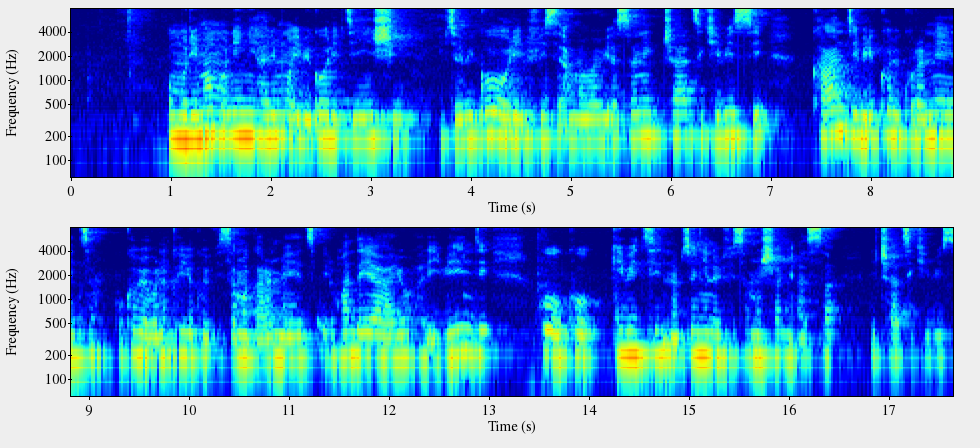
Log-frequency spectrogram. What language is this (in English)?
Rundi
